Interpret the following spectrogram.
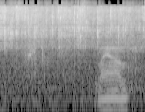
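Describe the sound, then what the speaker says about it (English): Food frying in a pan at a campsite on a solo hike in Jamaica's Blue Mountains, a soft sizzle under a steady background hiss, with a brief tonal swell near the end. "Just frying them from now to make sure that they don't spoil."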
